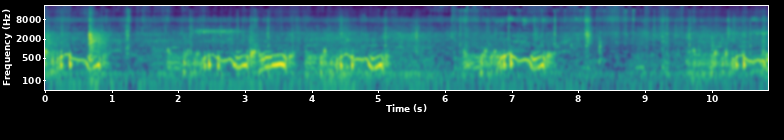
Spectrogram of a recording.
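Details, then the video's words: Male white pigeon cooing in a repeated performance: low, warbling coo phrases in bursts about a second long, separated by short pauses, with faint clicks and room noise behind. "Pigeon Sound Effect"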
